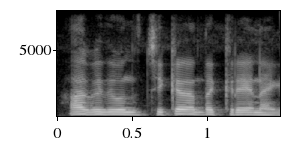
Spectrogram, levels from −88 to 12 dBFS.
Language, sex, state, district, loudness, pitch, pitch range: Kannada, male, Karnataka, Koppal, -15 LUFS, 165 Hz, 160-170 Hz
